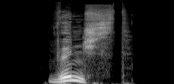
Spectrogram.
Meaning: second-person singular present of wünschen
- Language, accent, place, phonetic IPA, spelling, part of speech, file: German, Germany, Berlin, [vʏnʃst], wünschst, verb, De-wünschst.ogg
